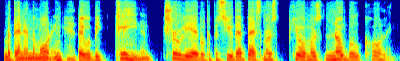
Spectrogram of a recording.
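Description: An actor in a radio play playing a tormented, remorseful gentleman scientist with grave, formal, deliberate diction. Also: a little high, lively intonation, dry recording, dull audio. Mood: confessing.

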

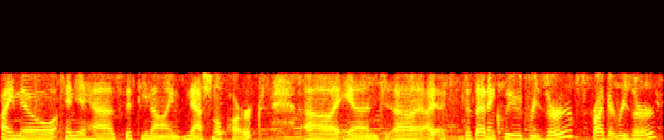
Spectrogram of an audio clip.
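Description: A woman's voice: on the low side, takes it slowly, music in the background. Woman host asking questions over phone-like audio. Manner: asks long, searching questions with some hesitations. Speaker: radio host. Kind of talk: interview questions. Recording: phone-like narrow band.

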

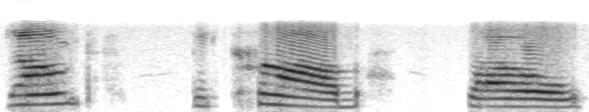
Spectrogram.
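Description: A hoarse woman speaking as a guest in an interview, talking about her genealogy work with emphatic enthusiasm. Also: medium pitch, extremely slow, no room sound. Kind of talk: interview answers. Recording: tinny phone line, dry.

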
